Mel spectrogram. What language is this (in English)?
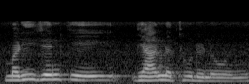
Sindhi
